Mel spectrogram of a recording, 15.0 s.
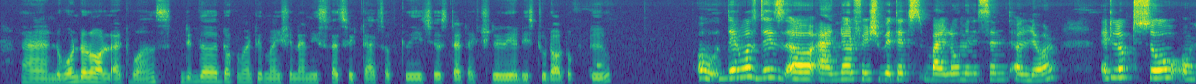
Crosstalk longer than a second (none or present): none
